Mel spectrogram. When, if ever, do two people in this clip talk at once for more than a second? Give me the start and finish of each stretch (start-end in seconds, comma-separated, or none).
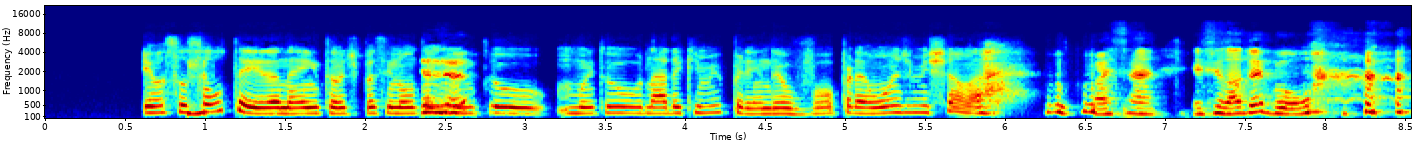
none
